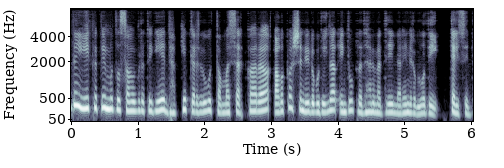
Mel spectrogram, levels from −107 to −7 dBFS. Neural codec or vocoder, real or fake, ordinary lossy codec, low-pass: codec, 16 kHz, 1 kbps, FunCodec, trained on LibriTTS, 50 frames a second; fake; none; none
